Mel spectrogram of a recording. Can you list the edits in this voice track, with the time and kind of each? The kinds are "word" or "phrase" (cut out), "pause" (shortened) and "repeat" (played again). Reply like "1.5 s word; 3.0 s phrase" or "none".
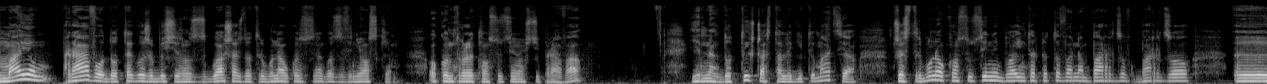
11.3 s word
